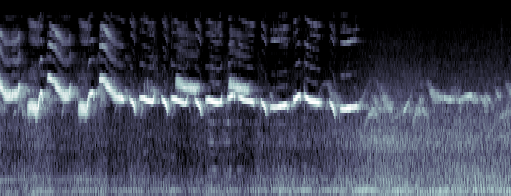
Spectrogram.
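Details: Chinese hwamei in a cage sings loud, rapid wavering whistles in a dense rhythmic series for about four seconds, then softer drawn-out whistled notes as the song winds down.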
